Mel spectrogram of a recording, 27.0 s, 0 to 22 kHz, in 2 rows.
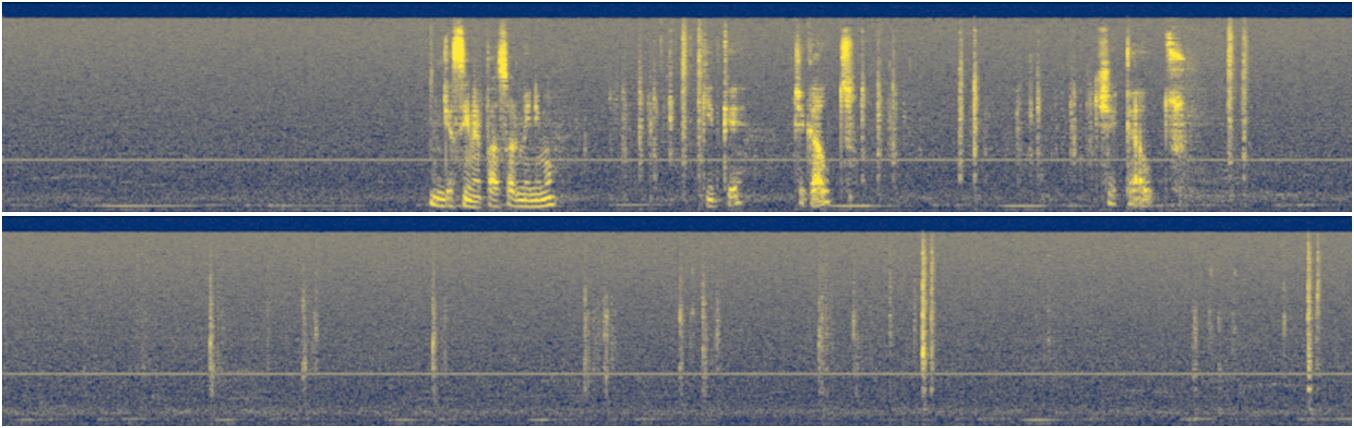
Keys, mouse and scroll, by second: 6.0-7.0 typing, 8.4-12.3 typing, 15.6-17.8 typing, 19.3-21.7 typing, 22.7 Return, 22.7 typing, 25.4 Up, 25.8 Up, 26.5 Return.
